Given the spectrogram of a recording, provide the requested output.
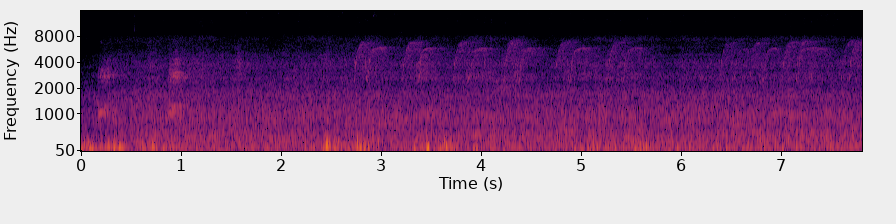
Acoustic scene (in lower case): park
